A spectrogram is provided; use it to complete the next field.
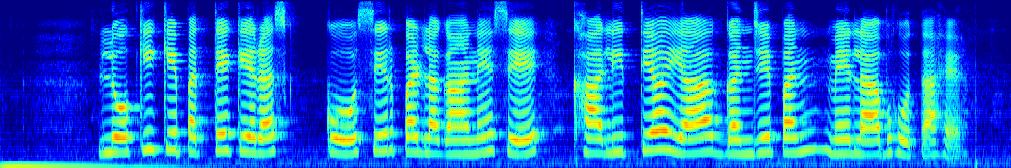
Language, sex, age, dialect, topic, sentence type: Hindi, female, 18-24, Marwari Dhudhari, agriculture, statement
